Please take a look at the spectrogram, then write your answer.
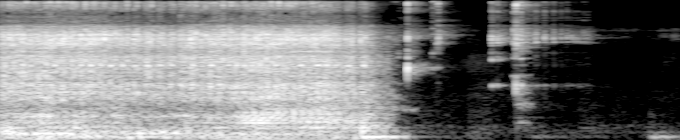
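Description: A sewing machine stitches a blouse cup in a tailoring studio, running in one loud continuous whir for about two seconds before stopping, followed by a few short clicks and bursts.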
